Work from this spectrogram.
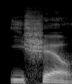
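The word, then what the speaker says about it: Ixchel: the new Mayan goddess ishel apparently is how you spell it out which is not what you would guess if you see the name written out I initially thought her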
